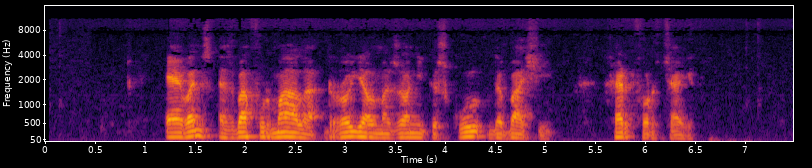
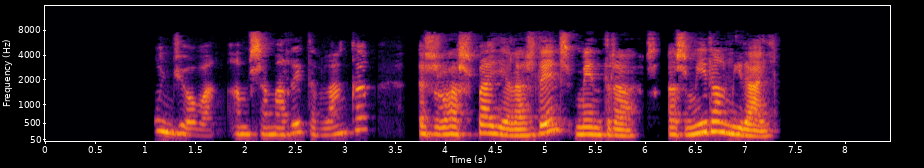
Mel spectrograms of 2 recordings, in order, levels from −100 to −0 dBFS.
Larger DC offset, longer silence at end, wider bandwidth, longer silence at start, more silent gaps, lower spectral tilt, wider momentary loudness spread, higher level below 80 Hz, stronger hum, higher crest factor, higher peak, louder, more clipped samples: neither; second, 1 s vs 1.15 s; first, 11.5 kHz vs 8 kHz; about the same, 1.2 s vs 1.1 s; second, none vs 3.60-3.73 s, 6.15-6.22 s; first, -8 dB/octave vs -4.5 dB/octave; about the same, 11 LU vs 11 LU; first, -56 dBFS vs -64 dBFS; neither; about the same, 20 dB vs 20 dB; second, -8 dBFS vs -4 dBFS; second, -26 LUFS vs -23 LUFS; neither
